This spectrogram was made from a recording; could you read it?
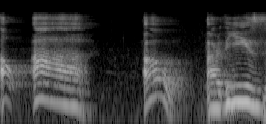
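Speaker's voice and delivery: very high, slow, nervous, halting anxious voice. Storyteller voicing Albert reacting to the scales, anxious Albert voice. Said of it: "And he looks very anxious".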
